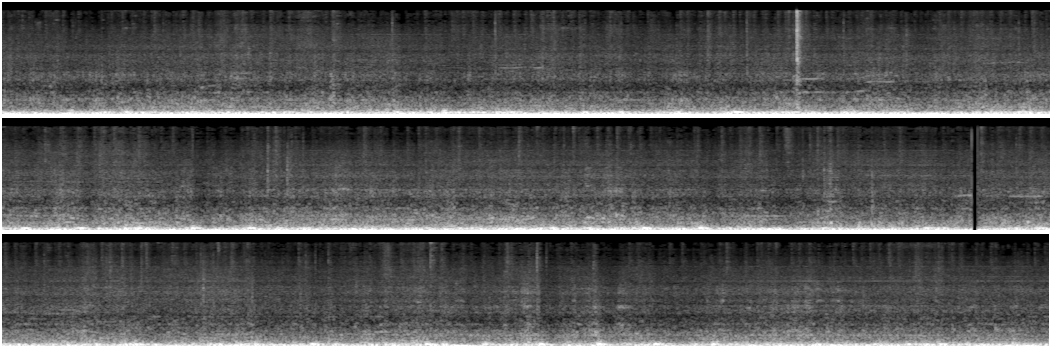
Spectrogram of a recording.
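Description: Airliner cabin noise while taxiing after landing: a steady low rumble from the engines and the rolling aircraft, with one sharp click about eight seconds in.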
